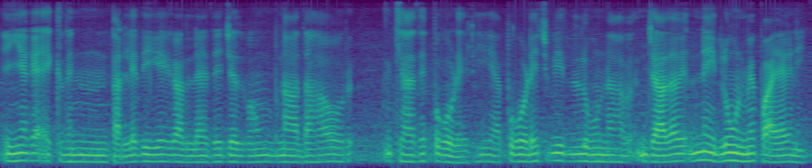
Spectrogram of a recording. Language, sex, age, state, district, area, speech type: Dogri, male, 18-30, Jammu and Kashmir, Udhampur, rural, spontaneous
